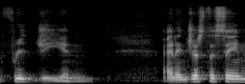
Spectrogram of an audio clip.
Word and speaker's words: Phrygian: looking word okay but think of the word fridge like you go to your fridge to get a snack fridge is how you pronounce a Phrygian and in just the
